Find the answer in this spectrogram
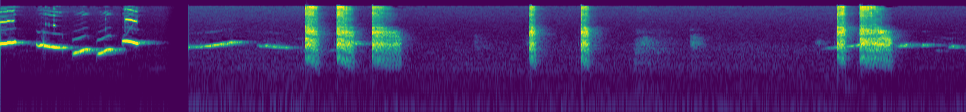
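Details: Female white-rumped shama kretekan aimed at a male: a short run of swooping whistles, then quieter whistles mixed with harsh, raspy bursts spaced irregularly over several seconds.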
